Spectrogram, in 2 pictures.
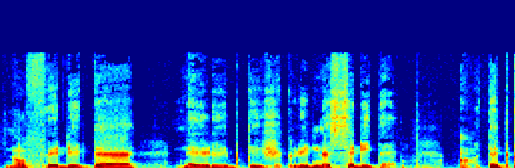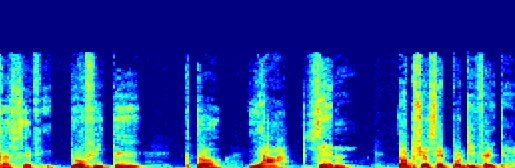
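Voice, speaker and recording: A rude, boozy creature built of casks and bottles, put on by a male storyteller, booming in slow, mangled speech dotted with German words. His voice is gravelly and husky, and it swings lively up and down as he scolds. It sounds like a creature out of a read-aloud tale. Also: exaggerated voice. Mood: gruff mocking.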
